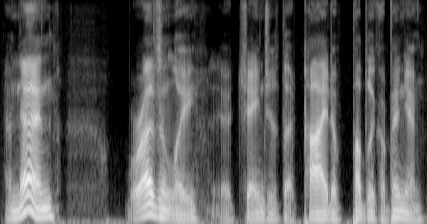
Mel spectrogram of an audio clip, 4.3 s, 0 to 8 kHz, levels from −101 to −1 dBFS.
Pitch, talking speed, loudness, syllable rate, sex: 90 Hz, 140 wpm, -18 LUFS, 5.0 syllables/s, male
